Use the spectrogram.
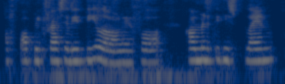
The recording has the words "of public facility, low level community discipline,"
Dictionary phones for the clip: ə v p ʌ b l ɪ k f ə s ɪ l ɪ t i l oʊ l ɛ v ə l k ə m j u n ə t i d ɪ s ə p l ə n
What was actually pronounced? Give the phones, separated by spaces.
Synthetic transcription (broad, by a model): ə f p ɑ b l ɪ k f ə s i l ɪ t i l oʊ l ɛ f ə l k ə m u n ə t i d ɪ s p l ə n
